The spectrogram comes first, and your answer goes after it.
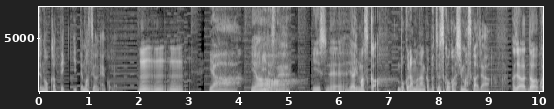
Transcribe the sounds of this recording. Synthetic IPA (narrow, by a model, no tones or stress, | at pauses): t̪eno̞kːat̪ːeit̪ːe̞masɨjo̞̰nʔḛko̞ɾe | ɯ̟̃ɴɯ̃ɴɯ̰̃ɴ | jaja̰iːd̪esɨnḛ | iːsɨnḛjaɾʲimasɨ̥ka̰bo̞kɯ̟ɾamo̞nãŋkabɯ̟t͡sɨbɯ̥sɨ̥ko̞ːkãɕimasɨ̥kaʑa̰ːd͡ʑaːd̪akako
